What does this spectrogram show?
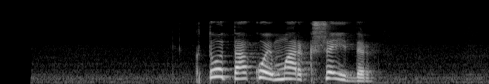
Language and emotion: Russian, neutral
